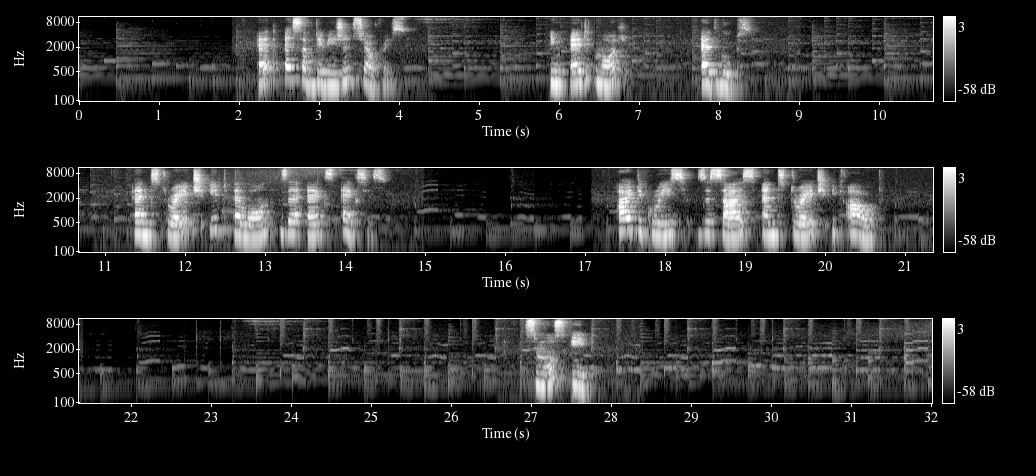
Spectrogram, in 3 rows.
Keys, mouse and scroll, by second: 0.5 click, 2.7 click, 3.7-5.5 drag, 6.2 Tab, 7.4 ctrl+r, 10.4 click, 10.8 s, 11.2 x, 16.1 click, 17.0 middle click, 17.0-17.4 scroll up 1, 17.4 Tab, 20.0 s, 20.8 click, 21.5 s, 23.4 x, 25.9 click, 26.6 right click, 27.4 click, 29.1 click, 30.1 click, 31.2 click.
